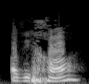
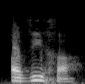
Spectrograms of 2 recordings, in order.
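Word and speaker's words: אָבִיךָ: It's not Avicha, it's Avicha. So we learn how to pronounce it based on these cantillation marks.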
